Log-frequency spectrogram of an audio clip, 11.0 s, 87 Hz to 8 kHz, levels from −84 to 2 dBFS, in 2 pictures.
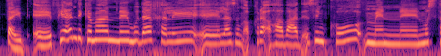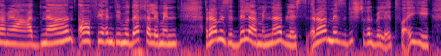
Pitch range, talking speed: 225-285 Hz, 140 wpm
